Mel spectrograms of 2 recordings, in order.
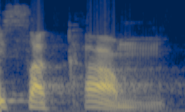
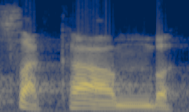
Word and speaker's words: succumb: Mata Adongo, you say succumb. To succumb, not succumb.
